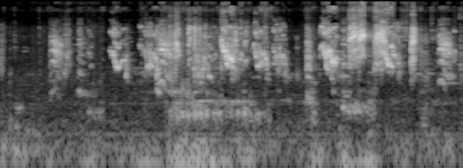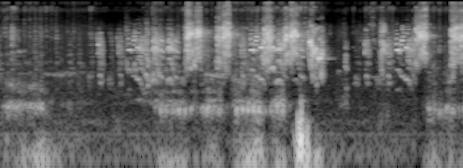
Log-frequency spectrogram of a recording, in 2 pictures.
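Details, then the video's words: A happy budgie colony in full chorus: long, dense runs of high chirps and chattering squawks, broken by brief quiet gaps, with a low thump near the end. "Cute Budgies Chirping Sounds"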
